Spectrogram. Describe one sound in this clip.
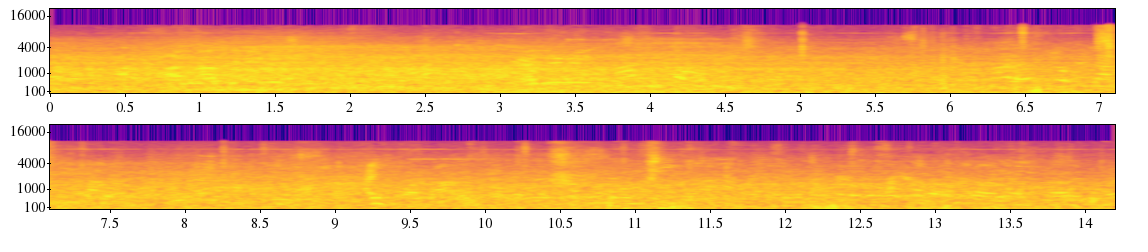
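Footsteps fall on stone paving.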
